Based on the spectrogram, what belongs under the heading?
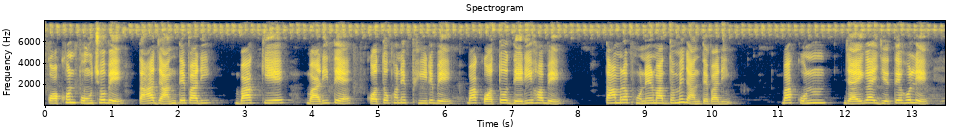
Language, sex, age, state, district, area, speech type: Bengali, female, 18-30, West Bengal, Paschim Medinipur, rural, spontaneous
